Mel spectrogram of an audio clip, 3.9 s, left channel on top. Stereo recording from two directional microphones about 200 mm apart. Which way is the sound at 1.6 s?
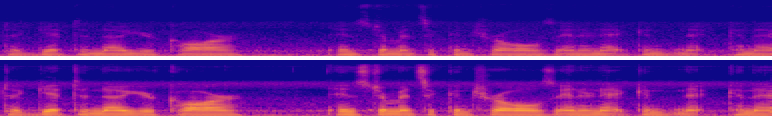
50° right (ahead or behind).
